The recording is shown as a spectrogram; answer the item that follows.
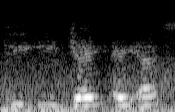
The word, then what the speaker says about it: Tejas: Here on the right is the Tejas Grill Sports Bar. But notice the name. You see how it's spelled T-E-J-A-S? That is the original pronunciation for the word Texas. It's pronounced Tejas, and the word Tejas means friendly ally or friend.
